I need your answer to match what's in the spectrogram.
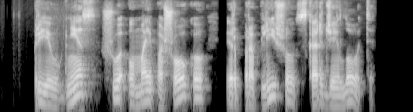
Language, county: Lithuanian, Marijampolė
